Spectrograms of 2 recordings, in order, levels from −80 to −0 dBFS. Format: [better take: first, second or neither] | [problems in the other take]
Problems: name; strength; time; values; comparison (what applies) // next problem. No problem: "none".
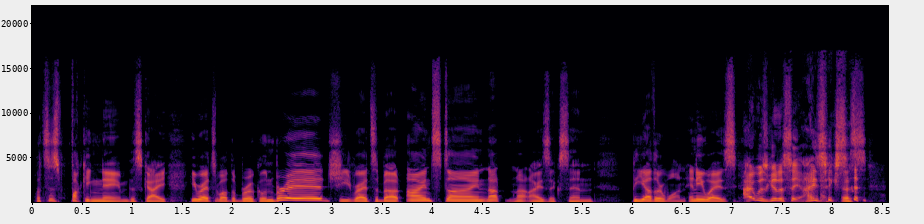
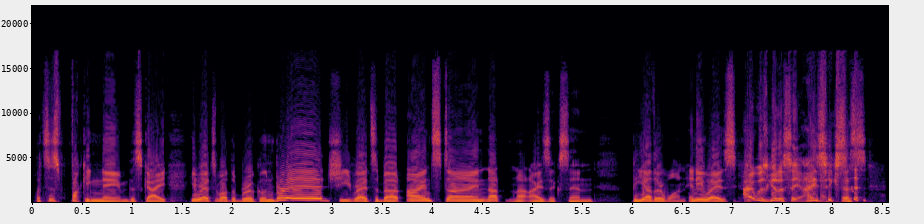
first | distortion; slight; 11% of the sound clipped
